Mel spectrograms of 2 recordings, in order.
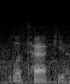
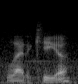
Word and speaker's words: Latakia: met some Syrian women who are actually from the city of Latakia that's how they pronounce it but we've all not just me lots of people call it lakia and I told her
